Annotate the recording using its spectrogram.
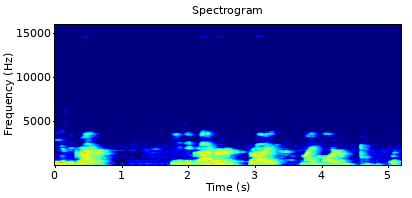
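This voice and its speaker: Speaking very slowly with lively intonation, a man talks in a French accent. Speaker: amateur radio operator. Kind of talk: casual project demo to camera. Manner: hesitant, many filler sounds.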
